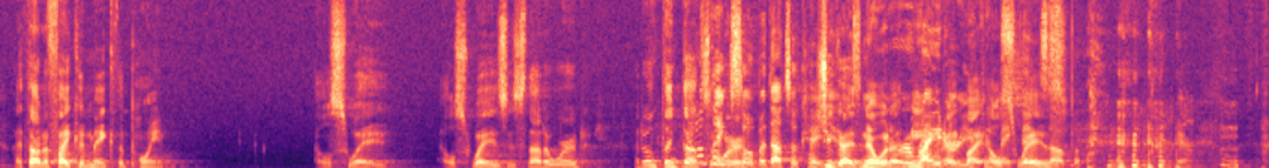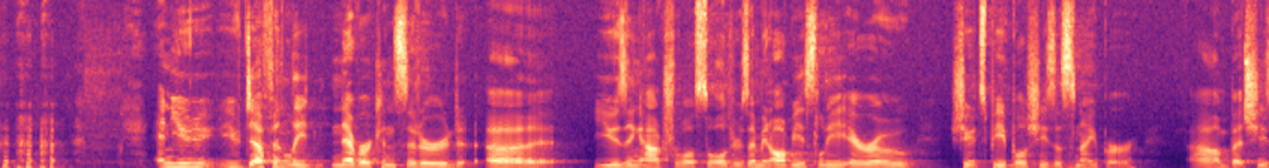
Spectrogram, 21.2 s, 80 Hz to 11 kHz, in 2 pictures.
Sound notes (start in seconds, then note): 7.6 chuckle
